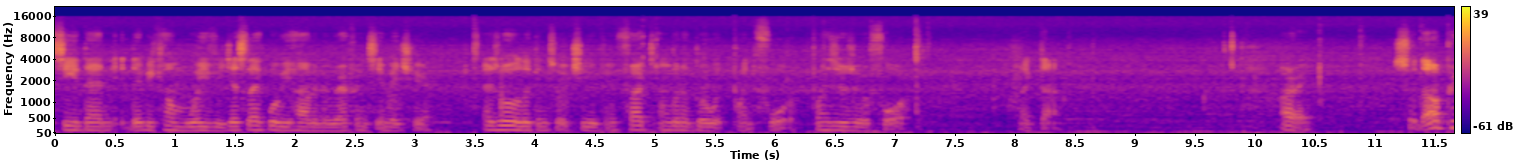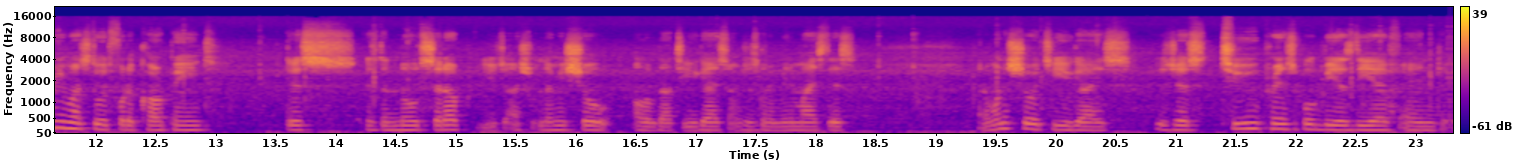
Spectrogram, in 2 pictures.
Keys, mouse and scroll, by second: 5.0-10.6 drag, 6.6 KP_0, 7.7 Return, 9.9-10.6 scroll down 2, 10.6-17.3 middle drag, 11.1 scroll up 2, 11.8-12.5 scroll up 2, 12.5-12.8 scroll down 2, 13.6 scroll down 2, 14.1 scroll up 2, 15.0-15.4 scroll down 2, 15.4 scroll up 2, 15.7-17.3 scroll down 2, 17.3-19.6 drag, 19.1 scroll down 1, 19.6 middle click, 20.1-20.4 scroll up 1, 20.4 middle click, 22.8-23.2 scroll up 1, 23.2 middle click.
